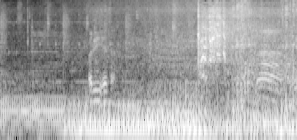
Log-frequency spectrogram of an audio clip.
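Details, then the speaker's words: Yamaha Mio scooter hard to start as if the carburetor were flooded: engine catches immediately and settles to an even idle once the carburetor vacuum slide is lifted; hard starting caused by the vacuum slide not rising. "Jadi, masalah sulit menyala ini sebenarnya disebabkan karena vakum ini tidak meningkat. Kekosongan ini seharusnya meningkat."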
